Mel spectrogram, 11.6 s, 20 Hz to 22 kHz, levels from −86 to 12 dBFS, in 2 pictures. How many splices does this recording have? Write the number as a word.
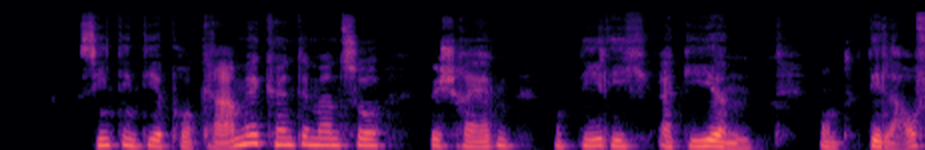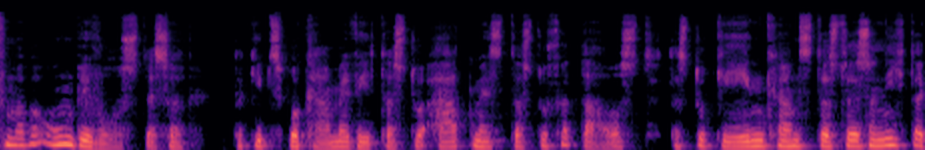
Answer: one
